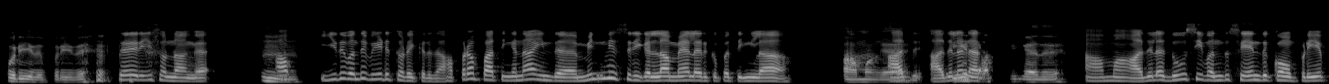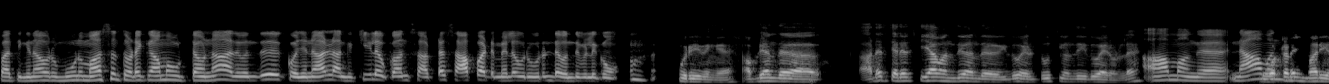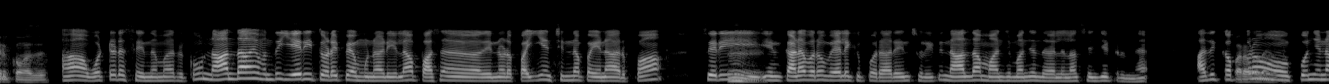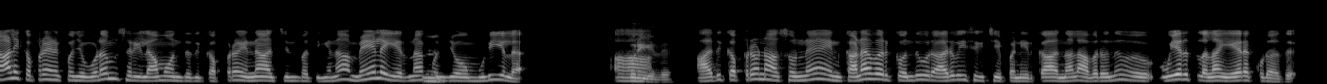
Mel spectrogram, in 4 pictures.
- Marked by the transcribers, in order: laugh; in English: "டாஸ்க்ங்க"; chuckle; laughing while speaking: "அங்க கீழ உட்கார்ந்து சாப்பிட்டா, சாப்பாட்டு மேல ஒரு உருண்டை வந்து விழுகும்"; other noise
- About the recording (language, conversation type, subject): Tamil, podcast, வீடு சுத்தம் செய்வதில் குடும்பத்தினரை ஈடுபடுத்த, எந்த கேள்விகளை கேட்க வேண்டும்?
